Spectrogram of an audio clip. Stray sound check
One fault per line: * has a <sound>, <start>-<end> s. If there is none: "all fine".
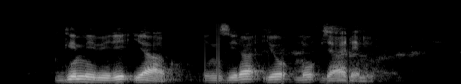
all fine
